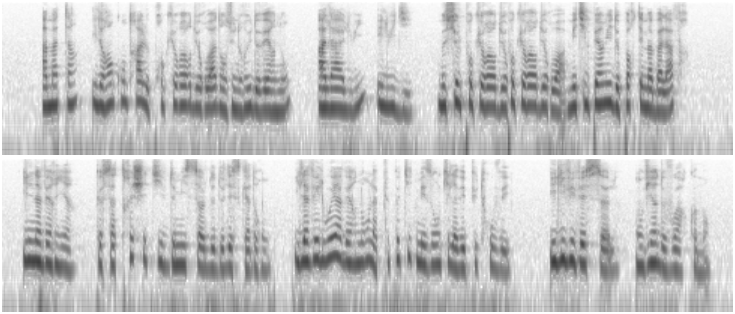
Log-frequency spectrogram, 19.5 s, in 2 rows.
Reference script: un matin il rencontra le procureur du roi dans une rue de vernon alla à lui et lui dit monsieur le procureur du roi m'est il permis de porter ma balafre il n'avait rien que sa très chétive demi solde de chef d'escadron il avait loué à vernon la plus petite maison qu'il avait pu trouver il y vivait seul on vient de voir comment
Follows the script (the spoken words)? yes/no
no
